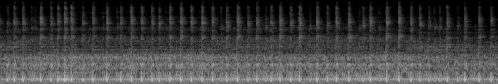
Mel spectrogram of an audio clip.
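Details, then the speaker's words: 2024 Yamaha YZ125 two-stroke after carburetor jetting changes (main jet 162, pilot jet dropped to 55), on choke: quick, even popping idle holding a steady pace; sounds better than the previous crazy-high idle. "that sounds better before the idle was just like crazy high even though I was adjusting"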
